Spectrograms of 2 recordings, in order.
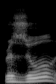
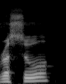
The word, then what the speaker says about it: Rasul: he still can't say rasul he still says razul also Dan orlovski today on ESPN razul instead of rasul get the guy's name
